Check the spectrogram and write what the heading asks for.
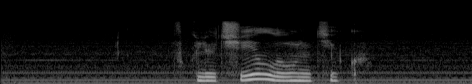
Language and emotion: Russian, neutral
